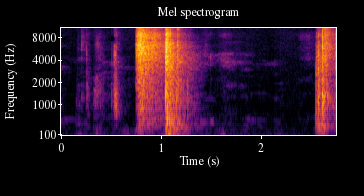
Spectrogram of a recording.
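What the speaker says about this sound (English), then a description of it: "I'm going to take the recoil off as well, because I need to do something with that." A recoil starter comes off a STIHL BT131 earth auger with a few close, dull plastic thunks and knocks, the loudest clunk near the middle and another at the end, separated by quiet.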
